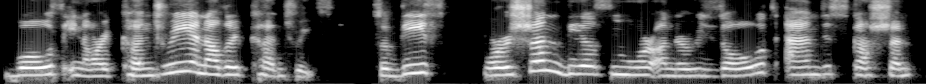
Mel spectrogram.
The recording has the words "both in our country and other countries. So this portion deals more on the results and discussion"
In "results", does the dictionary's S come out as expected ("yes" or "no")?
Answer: no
